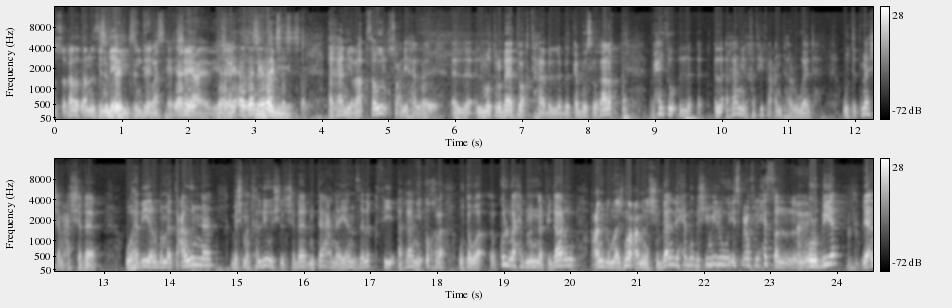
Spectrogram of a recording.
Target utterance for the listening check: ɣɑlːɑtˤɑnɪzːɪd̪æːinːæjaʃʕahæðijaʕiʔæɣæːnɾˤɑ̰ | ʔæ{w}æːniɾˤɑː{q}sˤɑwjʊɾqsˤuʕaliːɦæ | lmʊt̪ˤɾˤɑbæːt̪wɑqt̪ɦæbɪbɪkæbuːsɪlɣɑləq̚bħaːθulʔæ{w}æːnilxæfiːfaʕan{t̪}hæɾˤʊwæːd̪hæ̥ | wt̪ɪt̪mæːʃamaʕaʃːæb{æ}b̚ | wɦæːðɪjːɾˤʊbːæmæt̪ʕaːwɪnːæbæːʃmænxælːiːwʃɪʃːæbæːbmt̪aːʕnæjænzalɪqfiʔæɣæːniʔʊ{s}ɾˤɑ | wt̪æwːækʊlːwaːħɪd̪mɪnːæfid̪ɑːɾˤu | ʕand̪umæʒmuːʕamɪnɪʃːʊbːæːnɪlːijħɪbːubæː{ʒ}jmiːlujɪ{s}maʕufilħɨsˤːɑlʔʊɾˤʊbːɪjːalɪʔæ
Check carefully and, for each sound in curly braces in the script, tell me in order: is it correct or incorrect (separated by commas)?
incorrect, correct, incorrect, incorrect, incorrect, incorrect, incorrect, correct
